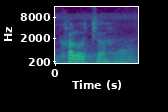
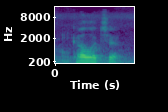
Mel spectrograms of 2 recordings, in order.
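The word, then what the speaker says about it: Kalocsa: It's quite different from the, how do you say it, Kalocha? – Kalocha. – Kalocha.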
